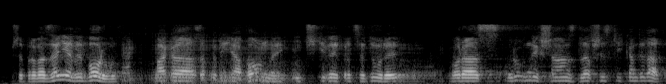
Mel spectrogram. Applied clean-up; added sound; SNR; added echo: neural separator model SepFormer DNS4.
